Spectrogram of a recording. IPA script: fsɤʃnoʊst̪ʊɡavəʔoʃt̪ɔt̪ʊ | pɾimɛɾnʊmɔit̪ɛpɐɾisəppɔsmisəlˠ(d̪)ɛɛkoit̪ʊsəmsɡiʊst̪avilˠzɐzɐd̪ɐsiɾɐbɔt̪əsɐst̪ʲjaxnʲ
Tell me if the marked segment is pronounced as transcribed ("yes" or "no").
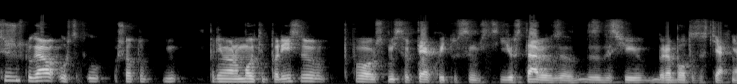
no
